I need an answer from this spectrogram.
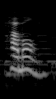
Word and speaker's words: jamón: J is like G, that is strong sound, but once again you can pronounce it like aspirate H, like jamón, jamón, that is ham.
